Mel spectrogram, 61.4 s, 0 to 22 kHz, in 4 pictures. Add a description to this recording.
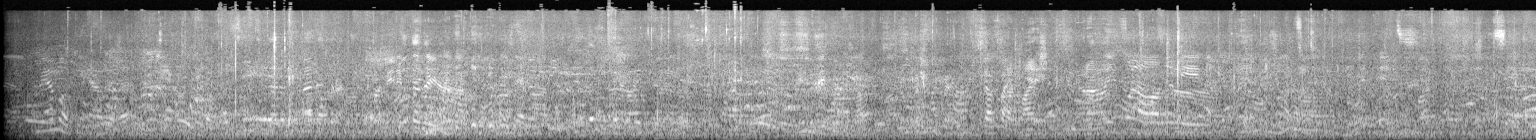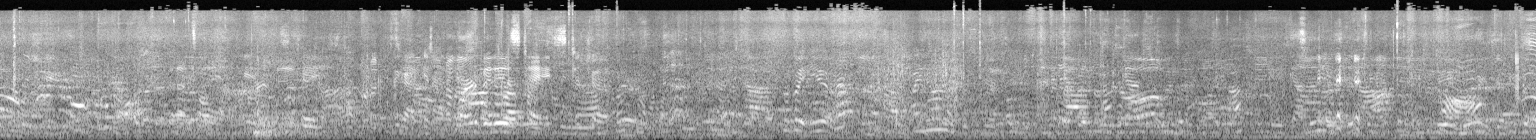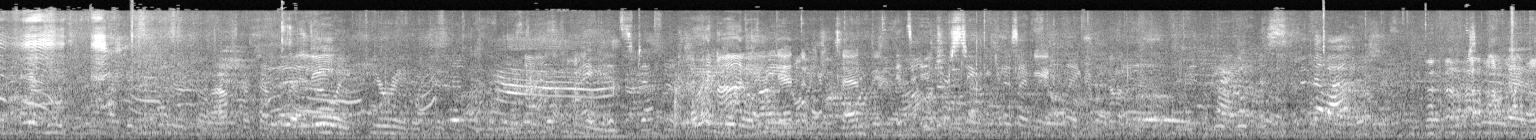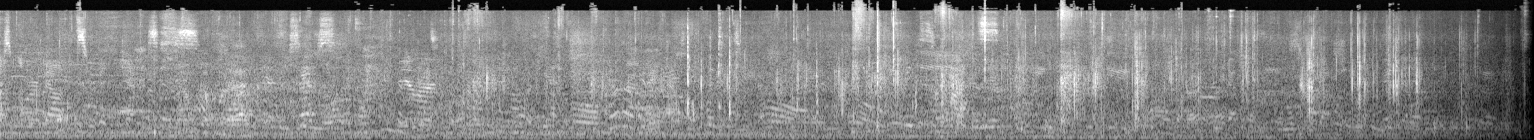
Giardini at Biennale Venezia, recorded with Zoom H6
